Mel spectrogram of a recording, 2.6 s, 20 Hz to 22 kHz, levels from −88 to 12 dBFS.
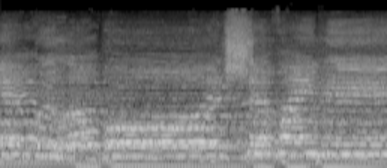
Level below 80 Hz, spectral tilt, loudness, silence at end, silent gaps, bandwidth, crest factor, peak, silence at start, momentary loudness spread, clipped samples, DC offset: -28 dBFS; -3.5 dB/octave; -13 LUFS; 0 s; none; 17.5 kHz; 12 dB; -2 dBFS; 0 s; 2 LU; under 0.1%; under 0.1%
